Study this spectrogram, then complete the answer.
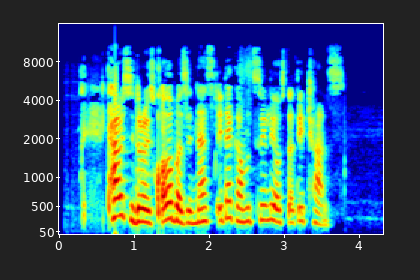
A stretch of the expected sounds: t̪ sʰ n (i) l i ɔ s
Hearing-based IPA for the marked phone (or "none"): i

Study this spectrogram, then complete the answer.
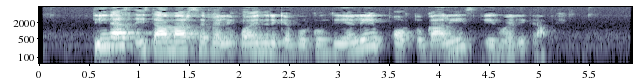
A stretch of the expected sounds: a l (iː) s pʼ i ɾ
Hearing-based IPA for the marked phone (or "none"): iː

